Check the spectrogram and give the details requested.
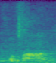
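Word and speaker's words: Upamāna: O A, o segundo A é longo, Upamana.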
